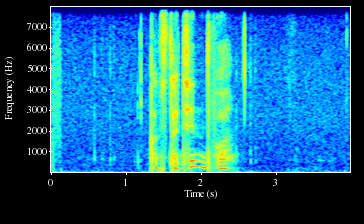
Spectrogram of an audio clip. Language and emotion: Russian, neutral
